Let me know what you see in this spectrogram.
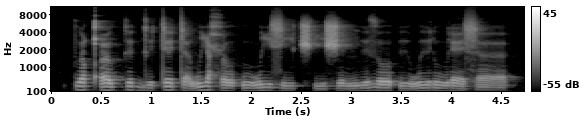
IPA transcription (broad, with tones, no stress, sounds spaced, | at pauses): k u˦ qʼ u˦ k ɘ˦ ɡ ɨ˨ t ɘ˦ t ɐ˨ w i˦˨ ħ o˨ ʔ u˨ w i˦ z i˨ t͡ʃʰ i˨ ʒ ɘ˨ ŋ ɨ˨˦ ð o˦ ʔ ɨ˨ w ɨ˦ ɾ u˨ ɾ ɛ˨ z ɐ˨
